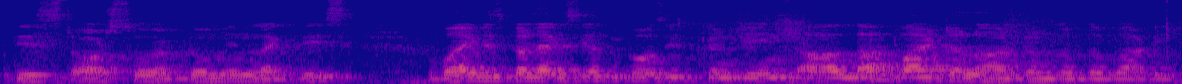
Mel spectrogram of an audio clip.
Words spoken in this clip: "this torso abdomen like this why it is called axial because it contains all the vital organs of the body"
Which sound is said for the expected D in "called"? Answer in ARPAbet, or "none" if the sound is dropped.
none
